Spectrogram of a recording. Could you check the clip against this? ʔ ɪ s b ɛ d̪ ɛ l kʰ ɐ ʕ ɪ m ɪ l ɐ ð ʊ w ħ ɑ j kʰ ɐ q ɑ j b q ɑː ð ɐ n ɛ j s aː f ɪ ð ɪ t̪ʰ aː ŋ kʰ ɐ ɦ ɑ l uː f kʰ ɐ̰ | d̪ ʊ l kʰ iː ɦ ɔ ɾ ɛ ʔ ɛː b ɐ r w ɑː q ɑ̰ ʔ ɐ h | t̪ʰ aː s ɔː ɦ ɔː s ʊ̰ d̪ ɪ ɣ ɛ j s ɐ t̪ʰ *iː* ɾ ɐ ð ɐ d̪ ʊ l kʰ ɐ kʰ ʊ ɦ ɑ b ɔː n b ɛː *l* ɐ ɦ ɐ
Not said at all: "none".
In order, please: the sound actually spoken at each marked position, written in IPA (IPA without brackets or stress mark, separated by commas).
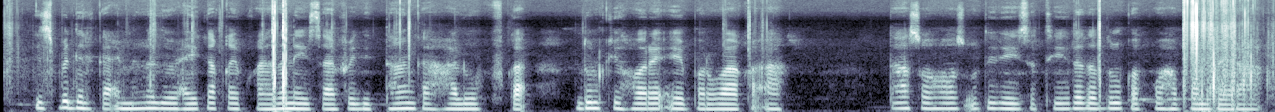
iː, ɾ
